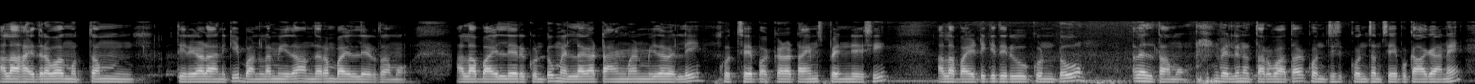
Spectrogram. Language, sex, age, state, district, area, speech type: Telugu, male, 18-30, Telangana, Vikarabad, urban, spontaneous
